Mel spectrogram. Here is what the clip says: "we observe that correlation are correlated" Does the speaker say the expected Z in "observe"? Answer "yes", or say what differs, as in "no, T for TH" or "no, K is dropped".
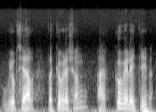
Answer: no, S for Z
